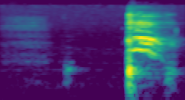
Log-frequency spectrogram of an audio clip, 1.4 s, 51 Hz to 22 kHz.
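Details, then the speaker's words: Single harsh cough after a faint breath from an adult man with a second Covid-19 infection, with breathing difficulty, fever and lost smell; possible pneumonia being checked; he says he coughs a lot. "i still have some difficulties breathing and i cough a lot"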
